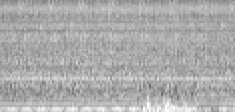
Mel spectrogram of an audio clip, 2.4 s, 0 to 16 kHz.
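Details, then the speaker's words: Rebuilt Honda S2000 engine, bored oversize with ARP head studs, running for the first time in over six months: a smooth, quiet, even idle with a steady low hum and no knocks or ticks. Healthy. "This thing is running so quietly. It's on right now. What in the world? She's purring."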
